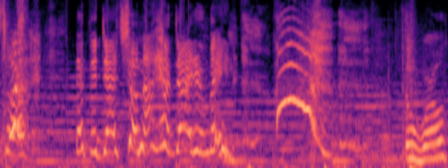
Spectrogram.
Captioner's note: yells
